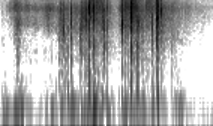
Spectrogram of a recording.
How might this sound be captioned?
Unfold a map
Unfolding a map
crumple, flip, fold, folding, map, newspaper, page, paper, reading, turn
